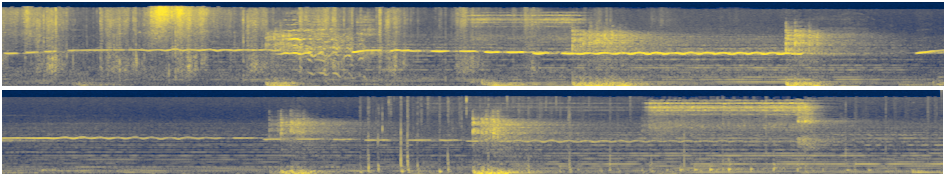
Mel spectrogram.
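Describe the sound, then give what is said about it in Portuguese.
A horse snorts and whinnies while its hooves clop in scattered, heavy thuds, over a steady high whistling tone and a low rumbling backdrop. “Vamos pegar o cavalo e dar continuidade no plano.”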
